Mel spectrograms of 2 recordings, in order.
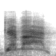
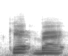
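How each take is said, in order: First: It is said forcefully, with real feeling. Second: It is said flatly, without feeling. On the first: The actor can act the part. The speaker calls it right. "But if he can act and he says" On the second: The actor cannot act the part. The speaker calls it wrong. "If he's talking in a wooden voice"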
